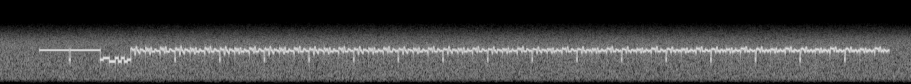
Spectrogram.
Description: SSTV (slow-scan television), Martin M1, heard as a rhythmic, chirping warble, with radio static.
